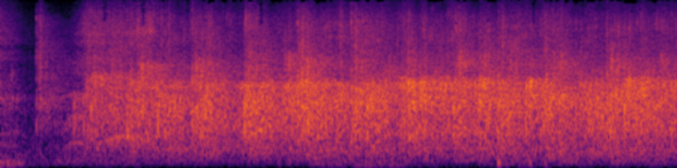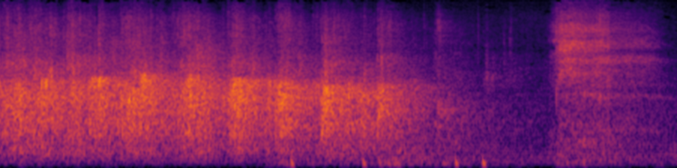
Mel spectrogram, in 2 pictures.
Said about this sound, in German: Gebt doch ihnen einen Applaus.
